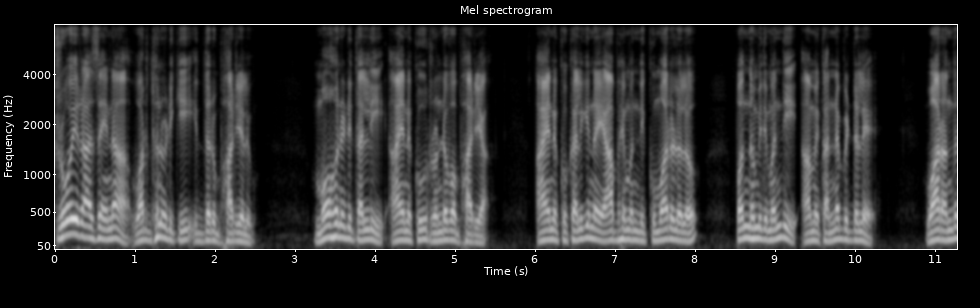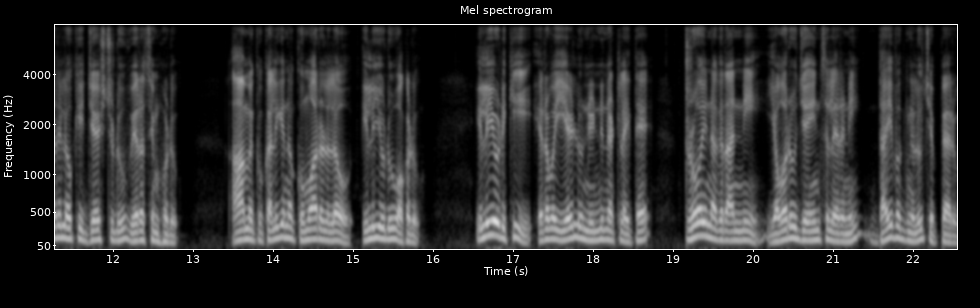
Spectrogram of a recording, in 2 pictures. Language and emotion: Telugu, neutral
